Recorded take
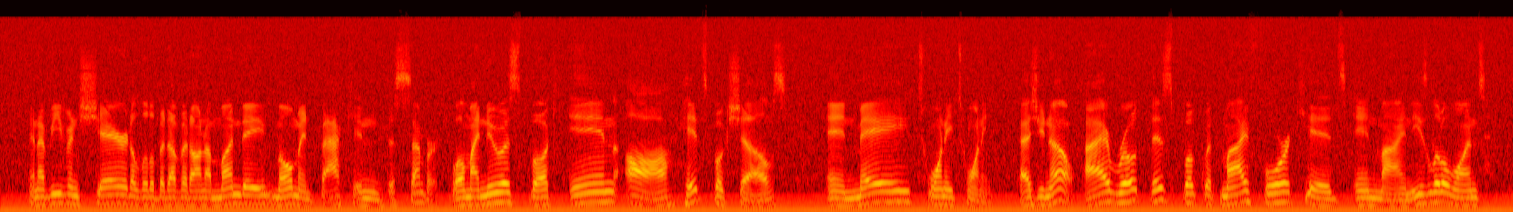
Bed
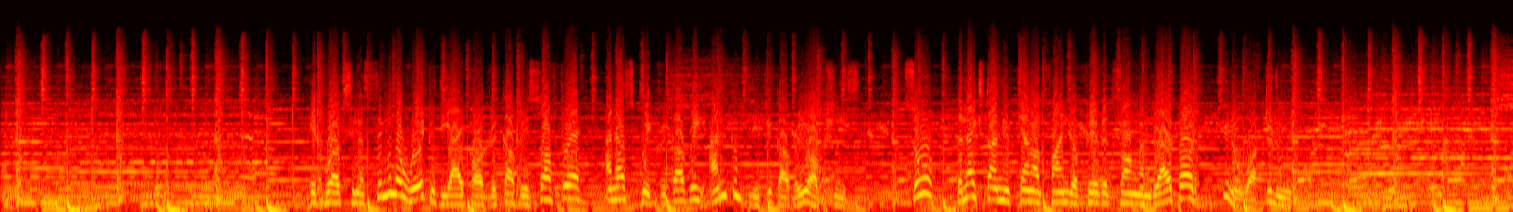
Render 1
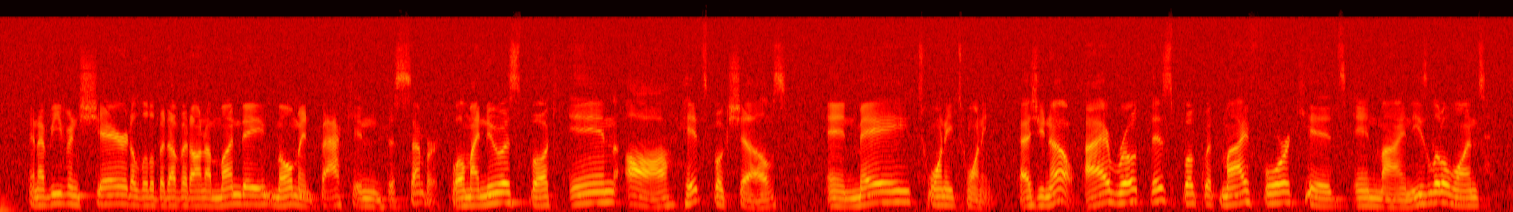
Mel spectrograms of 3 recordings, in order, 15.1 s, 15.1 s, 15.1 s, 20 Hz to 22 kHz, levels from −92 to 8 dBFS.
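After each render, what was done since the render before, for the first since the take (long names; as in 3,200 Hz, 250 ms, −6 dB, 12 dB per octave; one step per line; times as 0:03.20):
hum removal 50 Hz, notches 5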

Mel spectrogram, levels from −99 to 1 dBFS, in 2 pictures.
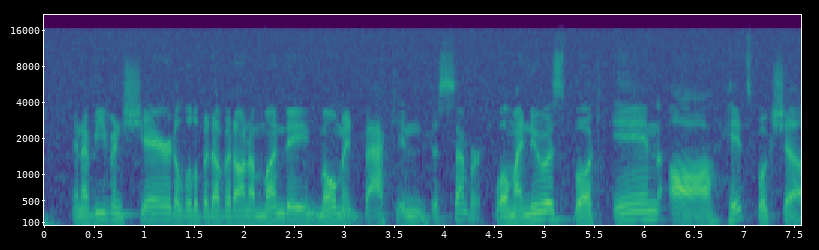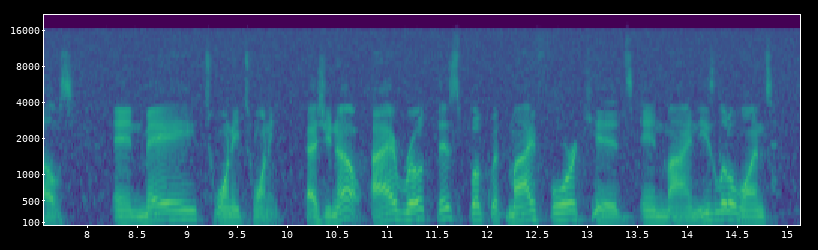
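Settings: broadband denoise 12 dB, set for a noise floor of −44 dBFS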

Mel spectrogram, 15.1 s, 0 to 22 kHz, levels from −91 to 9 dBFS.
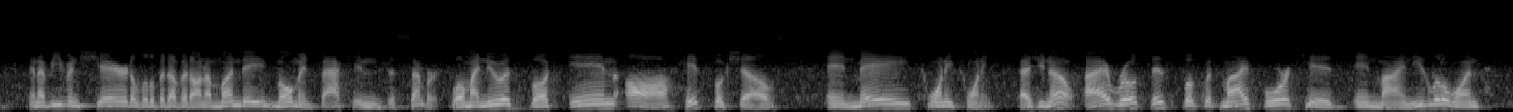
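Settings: elliptic band-pass filter 200–1,600 Hz, stop band 40 dB
tilt shelving filter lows +5.5 dB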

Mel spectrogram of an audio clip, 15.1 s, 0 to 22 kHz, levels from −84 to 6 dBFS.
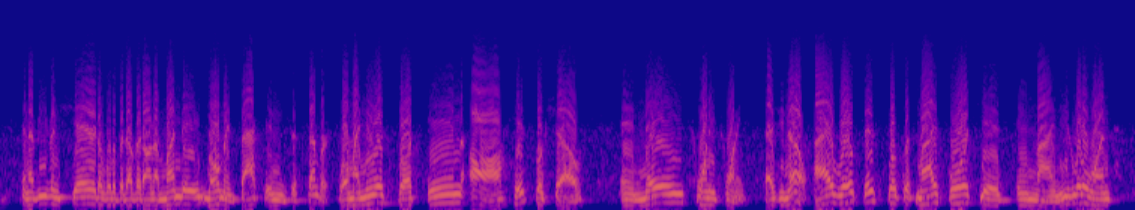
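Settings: gain into a clipping stage and back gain 30.5 dB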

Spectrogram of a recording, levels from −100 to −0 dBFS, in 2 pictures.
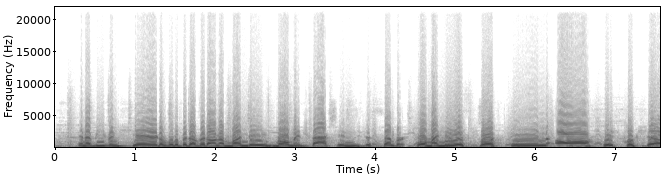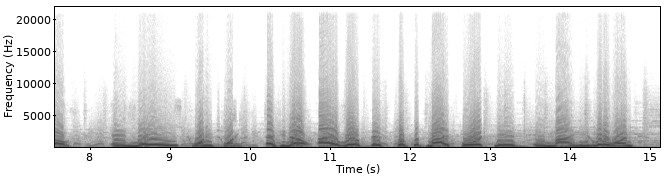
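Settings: mix in bed −25.5 dB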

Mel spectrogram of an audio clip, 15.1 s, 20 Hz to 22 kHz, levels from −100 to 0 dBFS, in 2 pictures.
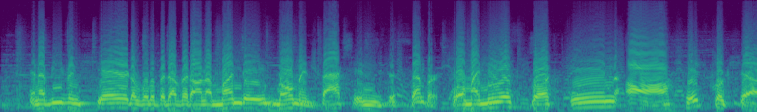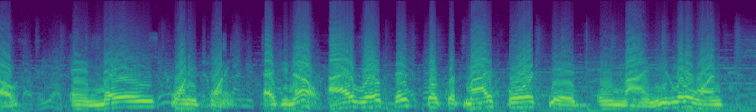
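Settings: level +11.5 dB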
